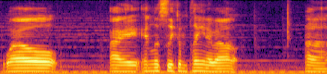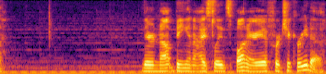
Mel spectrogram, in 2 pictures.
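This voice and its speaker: A man's voice: mid-range voice, little pitch movement, unhurried, pauses often, darkish tone, soft background music. A young man with a stuffed-up nose, chatting casually and rambling while he streams a game. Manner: chatty, rambling, filler-heavy. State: stuffed up, congested. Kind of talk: casual live-stream commentary.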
